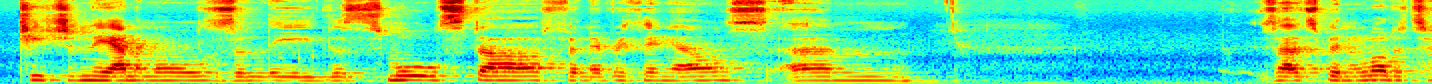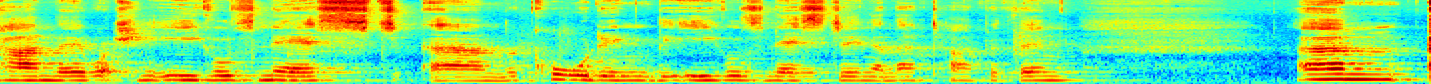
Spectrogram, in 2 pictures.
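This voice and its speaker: Mellow, low woman in an echoey room. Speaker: interviewee. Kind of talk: recalling life experiences.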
